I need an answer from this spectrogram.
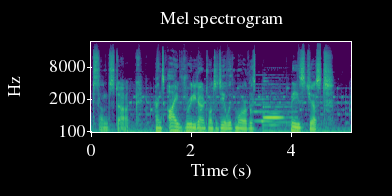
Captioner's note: windows 7 log off sound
